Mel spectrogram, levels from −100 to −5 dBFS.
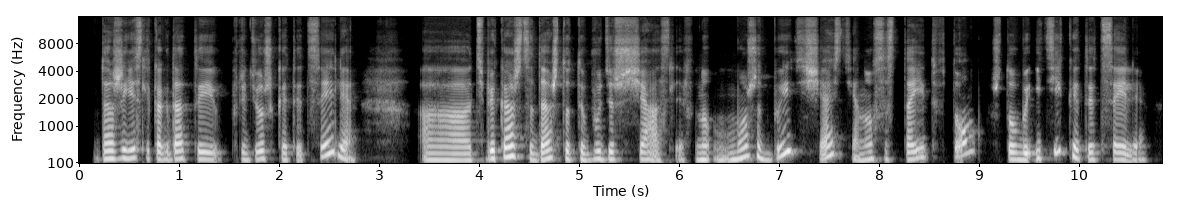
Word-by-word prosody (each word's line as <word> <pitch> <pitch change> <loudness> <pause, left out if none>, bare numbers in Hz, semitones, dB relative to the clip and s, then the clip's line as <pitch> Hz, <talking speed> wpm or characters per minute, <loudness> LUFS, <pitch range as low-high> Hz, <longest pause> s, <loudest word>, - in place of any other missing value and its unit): даже 195 +1 +3
если, 210 -1 0
когда 185 0 +2
ты 180 -3 -2
придешь 180 +3 -3
к - - -10
этой 165 - -6
цели, 290 +8 0 0.6
а, 160 -1 +1
тебе 170 +5 +2
кажется, 240 -3 +4
да, 175 +5 +4
что 195 -3 +2
ты 180 0 -2
будешь 180 +2 0
счастлив. 175 -2 -2
Но, 170 0 +1
может 190 +6 0
быть, 345 - +2
счастье, 305 -5 -2
оно 175 +3 -1
состоит 185 +4 -2
в - - -23
том, 310 +6 0
чтобы 175 - +1
идти 205 - -3
к 350 - -22
этой 210 -7 +1
цели, 170 -1 -1
185 Hz, 160 wpm, -23 LUFS, 170-215 Hz, 0.6 s, кажется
